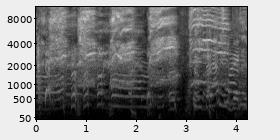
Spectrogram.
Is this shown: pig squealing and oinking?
yes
